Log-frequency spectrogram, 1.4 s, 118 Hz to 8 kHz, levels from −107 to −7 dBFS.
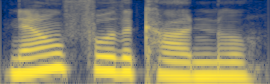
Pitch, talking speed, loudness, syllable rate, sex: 205 Hz, 180 wpm, -14 LUFS, 4.8 syllables/s, female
